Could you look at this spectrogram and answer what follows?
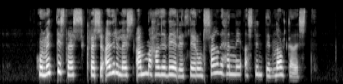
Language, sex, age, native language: Icelandic, female, 20-29, Icelandic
